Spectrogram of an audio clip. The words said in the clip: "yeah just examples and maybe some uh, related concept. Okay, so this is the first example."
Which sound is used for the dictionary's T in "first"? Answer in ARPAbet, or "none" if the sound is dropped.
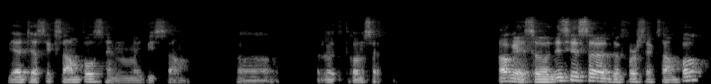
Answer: T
